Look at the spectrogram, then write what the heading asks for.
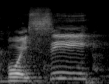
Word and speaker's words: Boise: time I work there they're like actually it's pronounced boy C it's boy C and I'm like all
